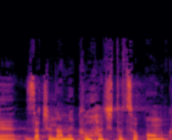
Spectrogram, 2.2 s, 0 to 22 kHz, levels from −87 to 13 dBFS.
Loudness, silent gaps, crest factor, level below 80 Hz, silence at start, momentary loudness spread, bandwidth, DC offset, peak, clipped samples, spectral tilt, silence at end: -22 LUFS; none; 16 dB; -68 dBFS; 0 s; 4 LU; 15.5 kHz; under 0.1%; -6 dBFS; under 0.1%; -4.5 dB/octave; 0 s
